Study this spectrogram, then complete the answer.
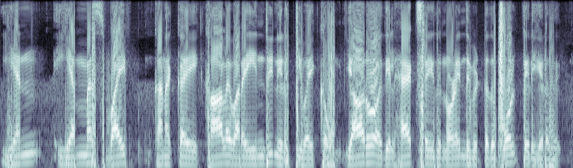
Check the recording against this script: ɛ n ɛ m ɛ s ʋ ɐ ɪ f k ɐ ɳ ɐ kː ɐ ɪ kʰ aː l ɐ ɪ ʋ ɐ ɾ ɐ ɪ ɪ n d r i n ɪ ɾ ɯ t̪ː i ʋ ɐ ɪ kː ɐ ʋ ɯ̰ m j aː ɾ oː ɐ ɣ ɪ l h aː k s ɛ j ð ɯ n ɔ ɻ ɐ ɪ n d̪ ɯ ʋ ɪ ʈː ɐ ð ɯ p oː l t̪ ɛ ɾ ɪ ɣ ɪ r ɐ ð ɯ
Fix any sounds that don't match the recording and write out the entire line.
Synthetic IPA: ɛ n ɛ m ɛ s ʋ ɐ ɪ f k ɐ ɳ ɐ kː ɐ ɪ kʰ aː l ɐ ɪ ʋ ɐ ɾ ɐ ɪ ɪ n d r i n ɪ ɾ ɯ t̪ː i ʋ ɐ ɪ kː ɐ ʋ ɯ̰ m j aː ɾ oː ɐ ð ɪ l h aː k s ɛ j ð ɯ n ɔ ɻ ɐ ɪ n d̪ ɯ ʋ ɪ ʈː ɐ ð ɯ p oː l t̪ ɛ ɾ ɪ ɣ ɪ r ɐ ð ɯ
